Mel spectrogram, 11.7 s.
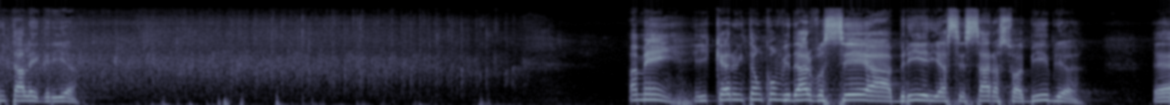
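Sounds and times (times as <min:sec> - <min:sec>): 
speech: 0:00.0 - 0:00.9, 0:06.3 - 0:10.9
audience applause: 0:00.0 - 0:05.4.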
